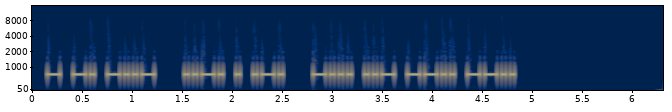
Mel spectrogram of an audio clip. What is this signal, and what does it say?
Morse code, heard as a keyed tone, about 34 wpm, 700 Hz. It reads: TNX FER BUZZ
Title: Speed-Racing Common QSO Phrases - 28wpm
